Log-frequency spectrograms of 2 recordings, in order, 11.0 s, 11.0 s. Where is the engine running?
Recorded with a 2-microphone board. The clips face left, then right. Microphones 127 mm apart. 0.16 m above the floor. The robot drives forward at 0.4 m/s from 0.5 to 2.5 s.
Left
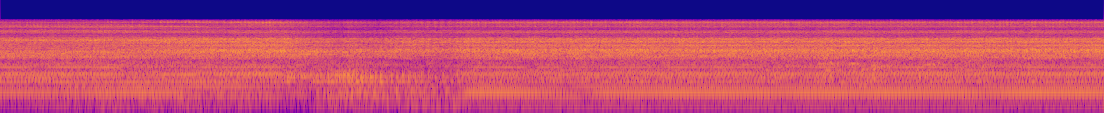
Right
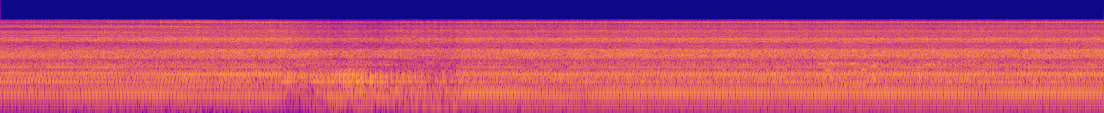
15° right (ahead or behind), 2.5 m; by 11.1 s 25° right (ahead or behind), 1.8 m.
